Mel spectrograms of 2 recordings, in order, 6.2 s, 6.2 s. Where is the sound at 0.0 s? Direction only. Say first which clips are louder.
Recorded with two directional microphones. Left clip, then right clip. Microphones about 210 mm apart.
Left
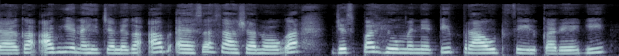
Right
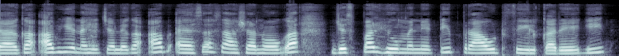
Right 7 dB; 40° right (ahead or behind).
